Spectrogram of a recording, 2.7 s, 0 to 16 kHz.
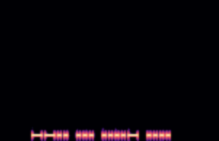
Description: Morse code, heard as a keyed tone, about 30 wpm, 700 Hz. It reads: ZS4H
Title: DXCC-100 Call Signs - 4 Characters - Repeated 3x - 30wpm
